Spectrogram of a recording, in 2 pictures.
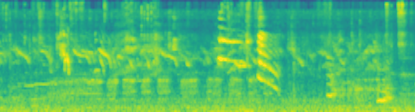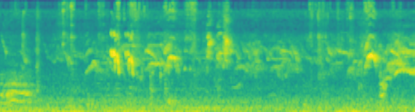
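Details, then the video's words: Australian bajri parrots, or budgerigars, warbling and twittering in overlapping bursts of quick, scratchy, rising and falling chirps, with some lower grating notes midway, over a constant low hum. "Australian Bajri Parrots Birds"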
